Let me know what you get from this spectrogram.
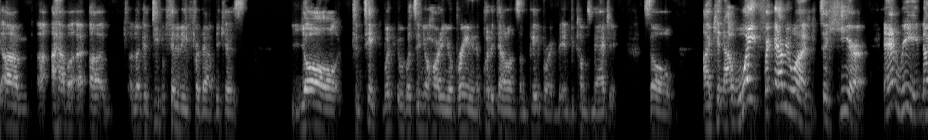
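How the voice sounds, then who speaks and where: A man's voice: fairly high pitch, pushed and bright, far from the mic, low-quality recording. A man hosting a casual, chatty interview, effusive and emphatic, often repeating his words, recorded a little off-mic. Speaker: talk show host, actor.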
